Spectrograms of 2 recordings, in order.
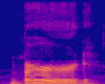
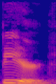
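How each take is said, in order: First: The vowel is the 'ur' sound of bird. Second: The vowel is the 'ear' sound of beard. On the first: The speaker calls it right. "bird, the winged creature that flies through the air" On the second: The speaker calls it wrong. "many people pronounce it beard"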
